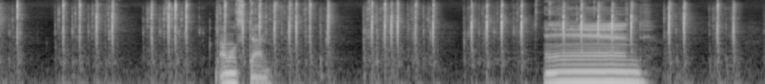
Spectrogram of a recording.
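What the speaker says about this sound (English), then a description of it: "And oh boy, I sure like typing them." Rapid keyboard typing sound effects from the Doki Doki Literature Club mod Dreams of Literature, bursts of clicks with brief musical chimes and a sustained tone between them, a voice speaking briefly.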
